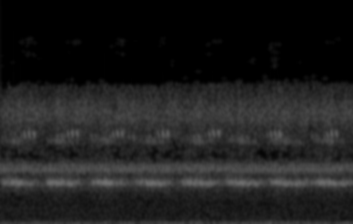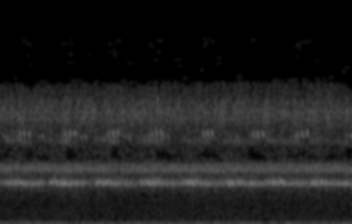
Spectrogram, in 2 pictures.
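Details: A nighttime natural soundscape of crickets with wind: dense, ringing high chirps pulse evenly about every half second, with a continuous shrill drone above and faint low wind noise.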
